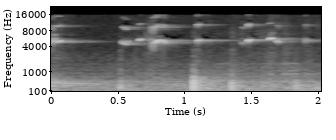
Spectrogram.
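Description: Whiteboard marker squeaking against the board in a series of short, high strokes as figures are written, with a few faint taps.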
